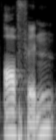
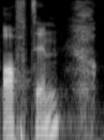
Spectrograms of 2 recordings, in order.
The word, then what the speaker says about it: often: A word like often, in American English or even in British English, they pronounce it often, but in some British regions, they pronounce it often.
